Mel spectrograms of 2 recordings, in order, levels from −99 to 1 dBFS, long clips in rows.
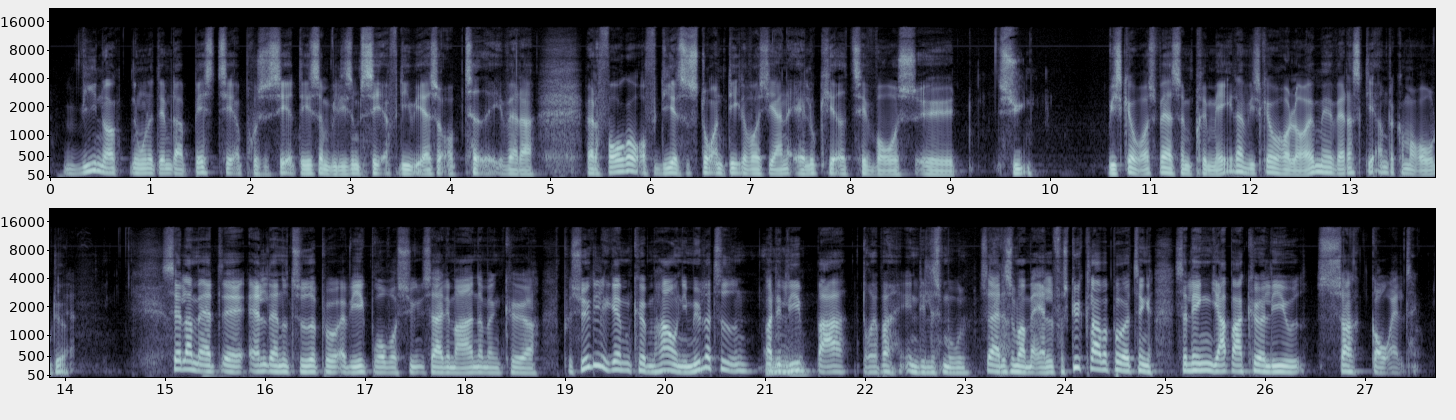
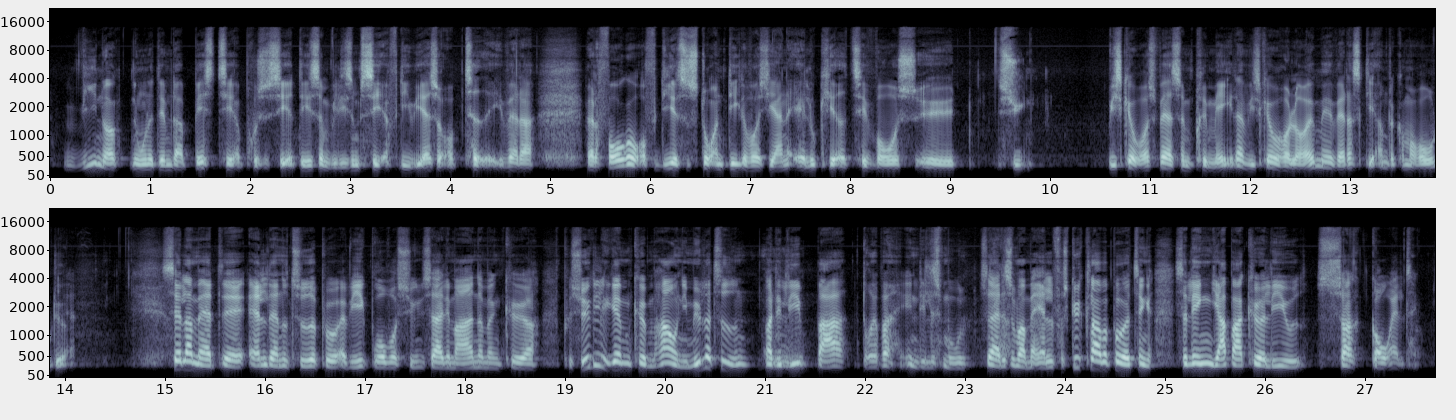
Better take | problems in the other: first | thin; very; fading below 300 Hz

